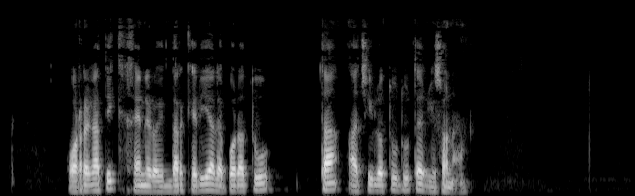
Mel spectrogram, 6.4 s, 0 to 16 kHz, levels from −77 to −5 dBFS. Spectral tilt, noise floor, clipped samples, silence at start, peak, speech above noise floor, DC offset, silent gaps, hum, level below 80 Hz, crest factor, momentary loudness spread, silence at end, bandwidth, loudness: -6 dB/octave; -72 dBFS; under 0.1%; 0.7 s; -4 dBFS; 51 dB; under 0.1%; none; none; -58 dBFS; 22 dB; 7 LU; 1.7 s; 11.5 kHz; -23 LUFS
